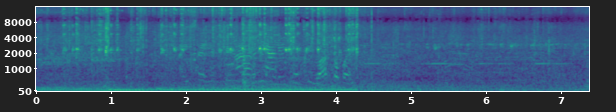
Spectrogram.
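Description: An auto rickshaw engine runs with a steady low drone while the vehicle drives along a road; the drone drops partway through, and people talk over it.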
